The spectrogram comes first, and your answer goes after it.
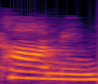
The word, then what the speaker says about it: calming: Calming Mm-hmm. is okay. Calming, yeah. The L Calming. is silent.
